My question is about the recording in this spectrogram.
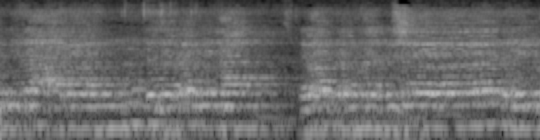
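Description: Hindu priest chanting Sanskrit mantras into a microphone in a steady, held monotone, with a brief break for breath a little past halfway.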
